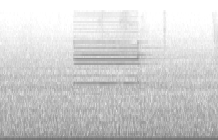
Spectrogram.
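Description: A refrigerant recovery machine beeps.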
